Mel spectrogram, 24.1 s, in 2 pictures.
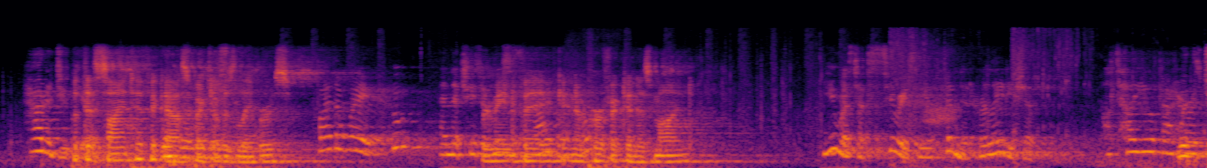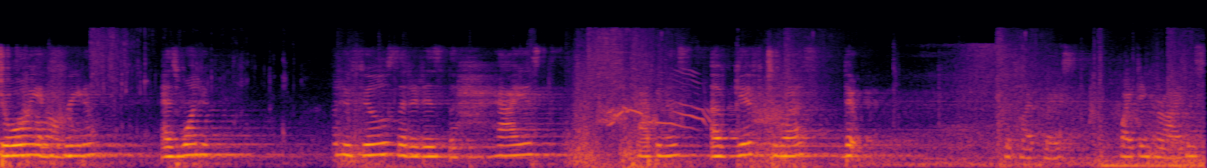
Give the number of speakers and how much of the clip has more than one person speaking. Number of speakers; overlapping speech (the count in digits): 3, about 21%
